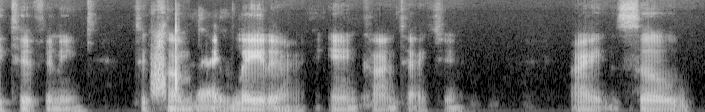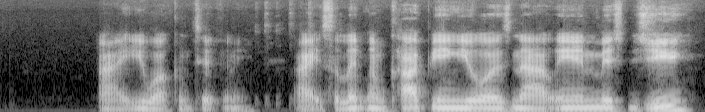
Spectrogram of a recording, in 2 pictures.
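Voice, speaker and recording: A man hosting live auditions in casual, unscripted chat, with an encouraging manner and a halting way of repeating and backtracking. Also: sits low, gravelly, no echo. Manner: encouraging, supportive. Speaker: host running live voice auditions.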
